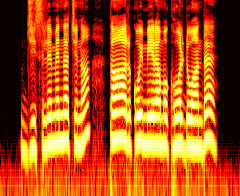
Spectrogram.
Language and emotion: Dogri, sad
